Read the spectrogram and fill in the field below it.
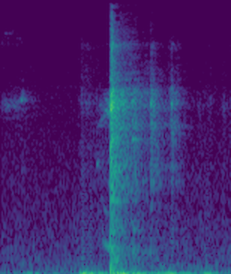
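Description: A fist thuds hard into a heavy punching bag.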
